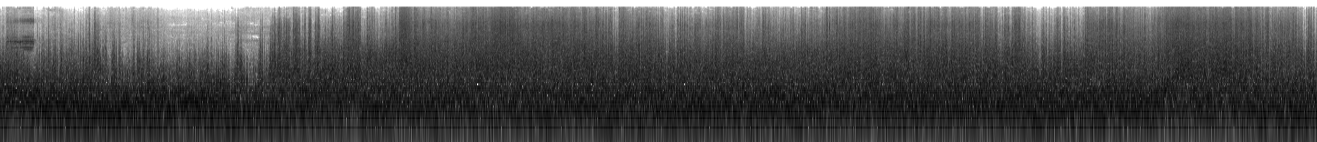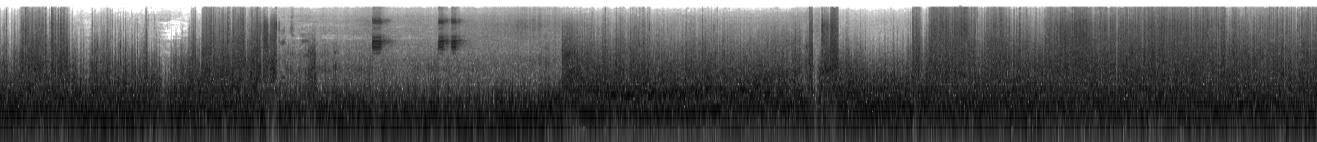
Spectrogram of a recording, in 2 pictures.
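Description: Steady wind rush on the microphone over the engine and road noise of a moving motorcycle.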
